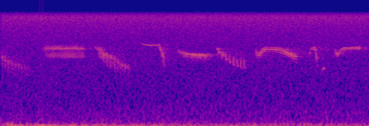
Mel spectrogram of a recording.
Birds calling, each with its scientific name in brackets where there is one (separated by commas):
Eurasian Skylark (Alauda arvensis)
